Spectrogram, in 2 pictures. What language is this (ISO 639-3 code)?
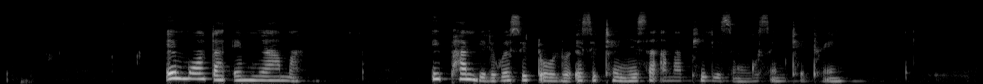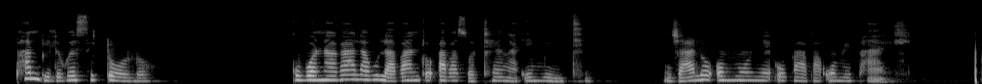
nde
